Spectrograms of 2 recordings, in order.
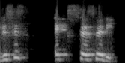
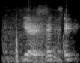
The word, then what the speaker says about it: accessory: Okay, Namita ji, what is the pronunciation? Accessory. Okay, Anita ji. accessory, ma'am. Okay, this is accessory. Accessory. Accessory. A double Double C. A double C. Double C. Yes, Accessory.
